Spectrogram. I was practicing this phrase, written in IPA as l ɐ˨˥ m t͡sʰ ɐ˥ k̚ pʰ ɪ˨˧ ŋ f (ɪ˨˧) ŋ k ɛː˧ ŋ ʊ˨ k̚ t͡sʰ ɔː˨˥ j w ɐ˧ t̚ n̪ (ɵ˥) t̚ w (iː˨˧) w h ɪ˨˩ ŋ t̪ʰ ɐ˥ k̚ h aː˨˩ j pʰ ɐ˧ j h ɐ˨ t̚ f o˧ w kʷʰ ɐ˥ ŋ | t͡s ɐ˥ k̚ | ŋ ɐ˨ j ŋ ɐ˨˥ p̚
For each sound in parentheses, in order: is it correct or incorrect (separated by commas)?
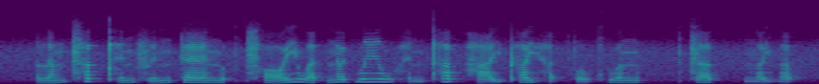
correct, correct, incorrect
